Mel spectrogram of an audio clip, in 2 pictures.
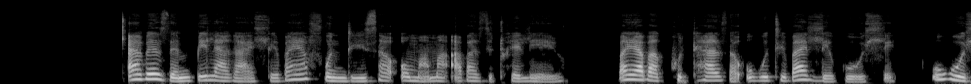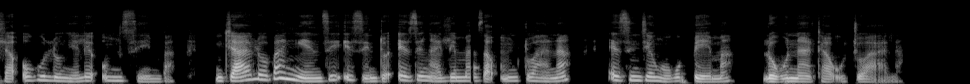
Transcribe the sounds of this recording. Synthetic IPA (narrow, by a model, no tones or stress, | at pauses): aβɛzempʼilaɣa̰ɬɛβajafundʱisaʔɔma̰maʔa̰βazitʰwɛlɛ̰ːjɔ | βajaβakʰutʰaza̰ʔuɣutʰiβaɮɛɣuɬɛ̰ | uɣuɮa̰ʔoɣuluŋɛlɛʔum̩zimbʱa | nd͡ʒʱalɔβaŋend͡zʱiʔizintʼɔ̰ʔeziŋa̰limaza̰ʔum̩tʼwana | ezind͡ʒʱɛŋoɣub̥ʱɛma | loɣunatʰa̰ʔṵt͡ʃʼwa̰ːla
